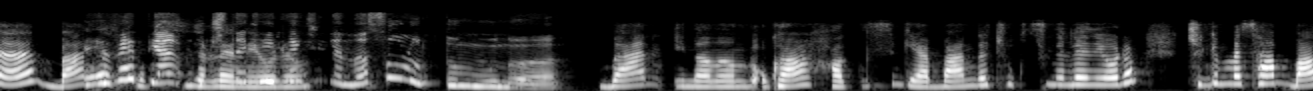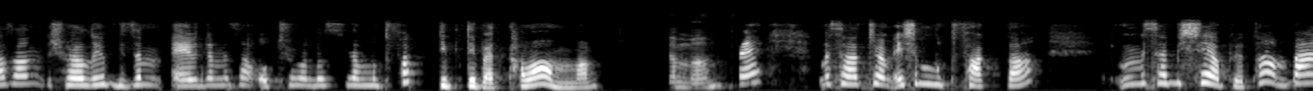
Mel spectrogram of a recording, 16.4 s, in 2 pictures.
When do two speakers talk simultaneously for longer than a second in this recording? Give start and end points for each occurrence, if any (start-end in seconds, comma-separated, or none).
0.5-2.0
